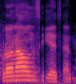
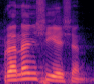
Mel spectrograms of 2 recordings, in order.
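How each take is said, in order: First: प्रोनाउंसिएशन with "noun" in the middle, the common mistake; wrong pron. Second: प्रोनंसिएशन with "nun" in the middle, not "noun"; correct pron. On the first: Teacher mimicking the students' usual error: प्रोनाउंसिएशन said pro-noun. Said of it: "प्रोनाउंस गलत कर रहा है". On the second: Teacher showing the class the right word: प्रोनंसिएशन, pro-nun-see-ay-shun. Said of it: "उच्चारण को English में क्या बोलते हैं". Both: Shown as a demonstration.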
